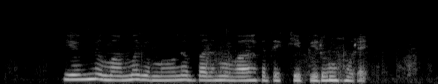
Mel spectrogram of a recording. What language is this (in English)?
Divehi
